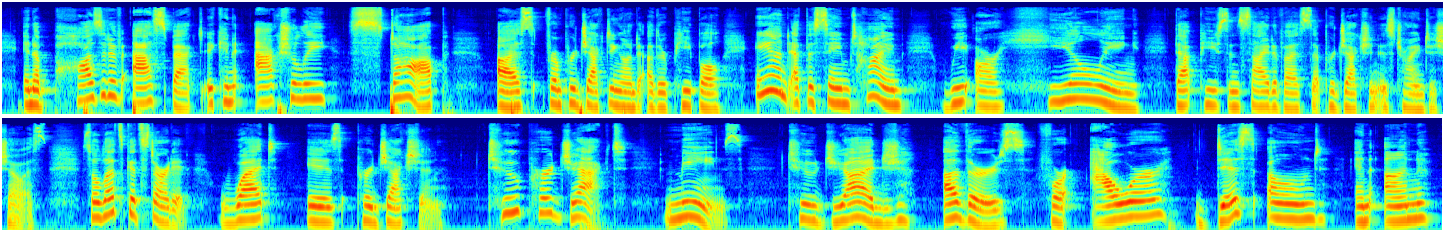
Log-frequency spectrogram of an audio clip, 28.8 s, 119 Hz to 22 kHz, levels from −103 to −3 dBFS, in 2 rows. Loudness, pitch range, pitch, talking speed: -27 LUFS, 160-215 Hz, 185 Hz, 110 wpm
